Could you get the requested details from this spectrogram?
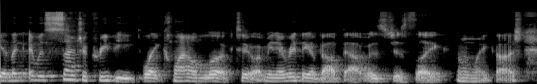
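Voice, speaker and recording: The voice has an American accent. Noticeable background noise is present. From California, San Francisco Bay Area. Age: 60s. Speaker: entrepreneur. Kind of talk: interview conversation. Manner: animated, many fillers.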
